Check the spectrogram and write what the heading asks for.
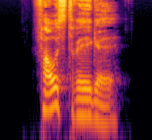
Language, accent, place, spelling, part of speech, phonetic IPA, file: German, Germany, Berlin, Faustregel, noun, [ˈfaʊ̯stˌʁeːɡl̩], De-Faustregel.ogg
- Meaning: rule of thumb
